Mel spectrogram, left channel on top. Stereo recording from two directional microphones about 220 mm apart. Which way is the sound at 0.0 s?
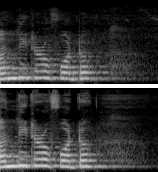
50° right (ahead or behind).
